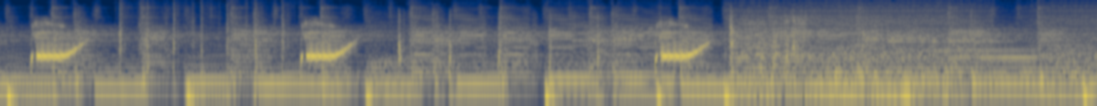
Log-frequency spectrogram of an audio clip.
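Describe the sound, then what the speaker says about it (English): Cartoon car from Peppa Pig setting off for a family outing: repeated bouncy boing effects over a chugging, rhythmic musical bed, followed by a busier whooshing stretch as it drives away. "The whole family quickly got ready, hopped into the car, and set off."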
